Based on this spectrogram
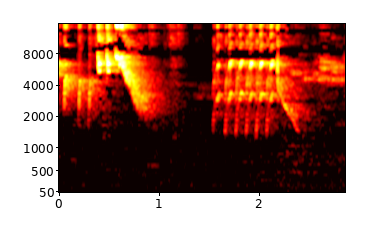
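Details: European goldfinch of an opal split satinette mutation singing: bright high twittering with buzzy trills and quick notes sweeping sharply downward, two bursts separated by a short pause.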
